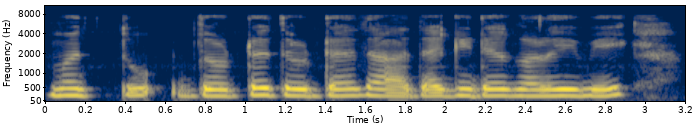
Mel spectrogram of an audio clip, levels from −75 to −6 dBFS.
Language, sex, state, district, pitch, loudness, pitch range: Kannada, female, Karnataka, Bidar, 225 Hz, -15 LUFS, 220-235 Hz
